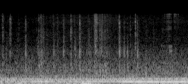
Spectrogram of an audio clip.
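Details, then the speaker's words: Warmed-up Hemi V8 pulling away slowly: light, fast, uneven ticking over low rumble, first heard after aftermarket exhaust fitted, never with stock exhaust; owner unsure if Hemi tick or exhaust leak. "you can hear it now it's that ticking noise right there and i that that crap is driving me crazy ever since i heard it"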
